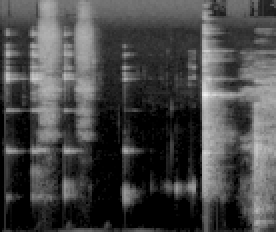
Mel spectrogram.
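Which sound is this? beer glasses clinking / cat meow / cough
beer glasses clinking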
